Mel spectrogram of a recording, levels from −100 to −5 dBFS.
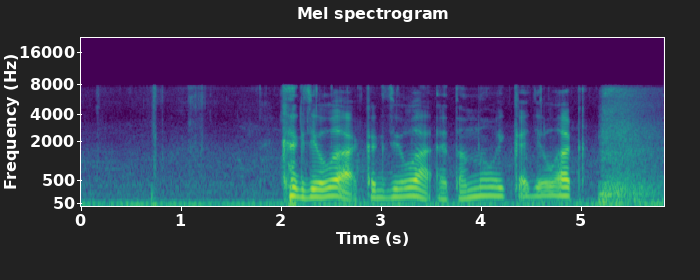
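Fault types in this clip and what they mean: No faults detected in this speech recording; nothing to report.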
